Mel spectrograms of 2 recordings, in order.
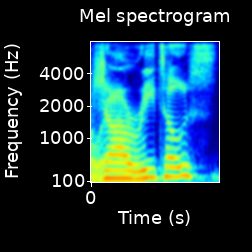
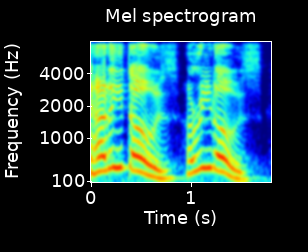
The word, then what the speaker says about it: Jarritos: It's not about the accent, but just the pronunciation was kind of crazy. I don't know. Jarritos to Jarritos is crazy.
